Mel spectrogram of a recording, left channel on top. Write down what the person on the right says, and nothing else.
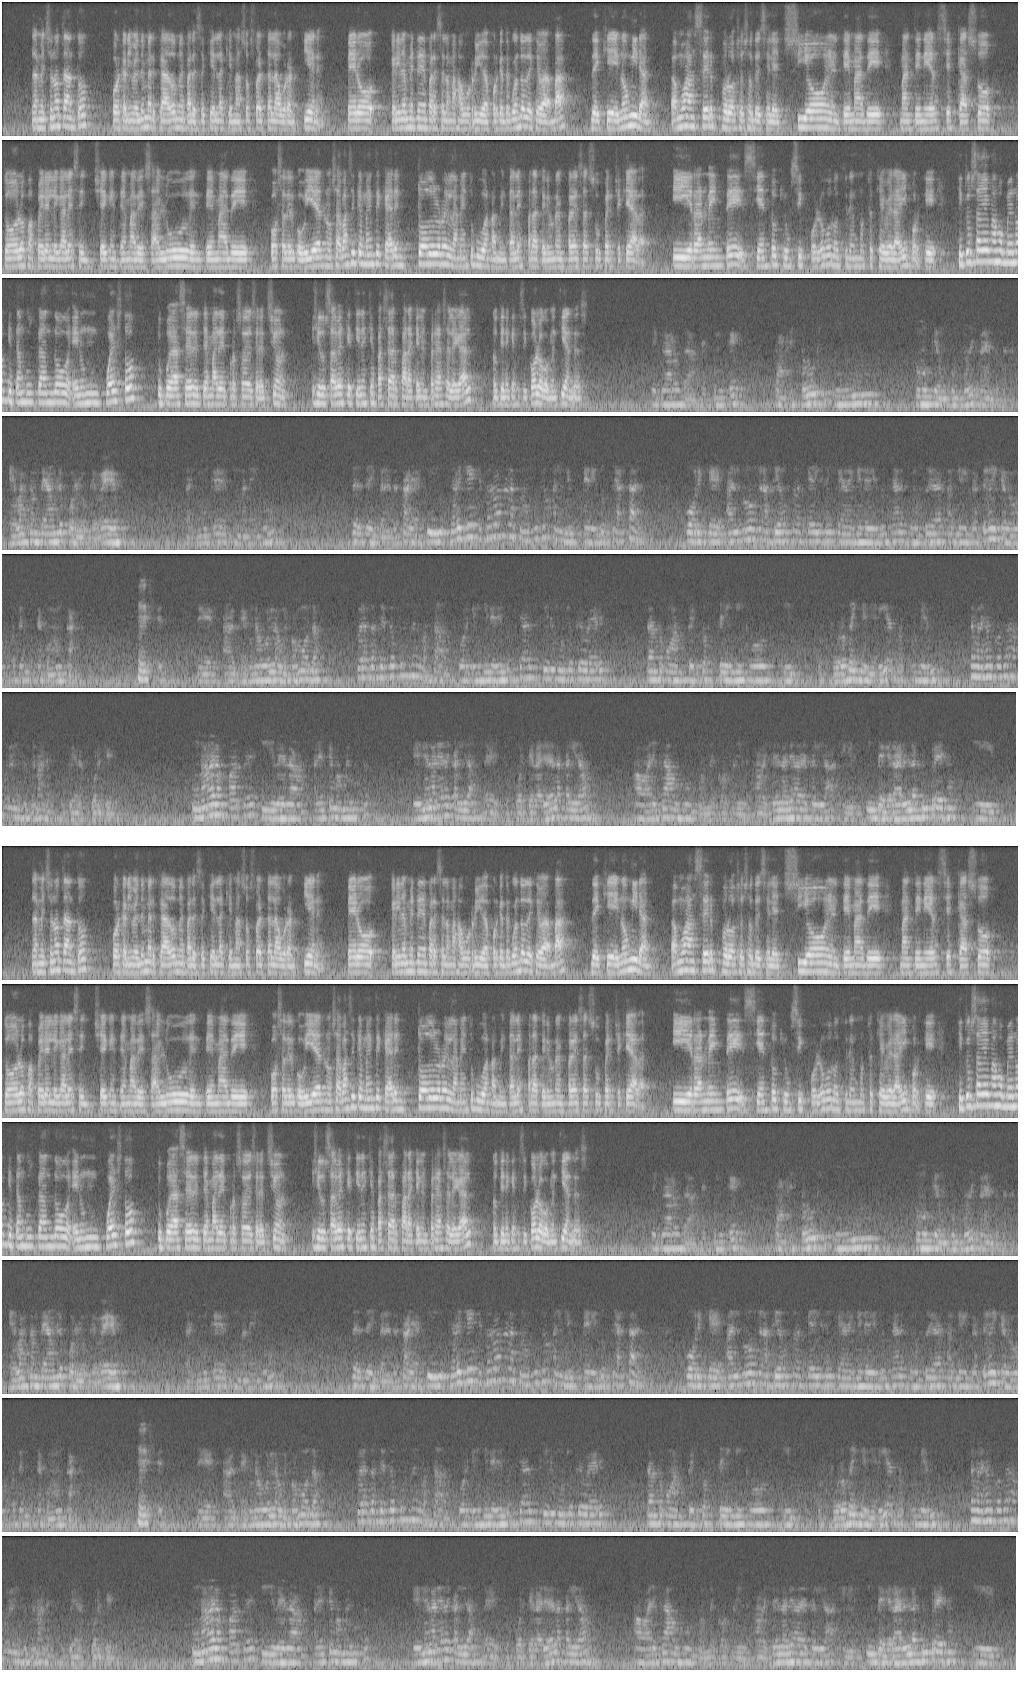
Sí, claro, o sea, es como que, o sea, es todo un, un- como que un punto diferente, o sea, es bastante amplio por lo que veo, o sea, es como que manejo desde diferentes áreas. Y, ¿sabes qué? Eso lo relaciono mucho a la ingeniería industrial, ¿sabes? Porque algo gracioso es que dicen que la ingeniería industrial es como estudiar administración y que luego te, te pongan un casco. Eh,
es, eh, al- es una burla muy famosa, pero hasta cierto punto es basada, porque la ingeniería industrial tiene mucho que ver tanto con aspectos técnicos y pues puros de ingeniería, también se manejan cosas organizacionales, si supieras, porque una de las partes y de las áreas que más me gusta es el área de calidad, de hecho, porque el área de la calidad abarca un montón de cosas y a veces el área de calidad es integrar en las empresas y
